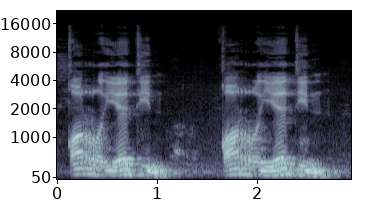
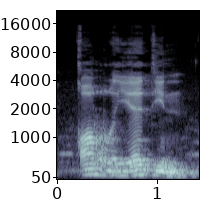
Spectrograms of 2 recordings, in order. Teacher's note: Dia jadi tebal ni kerana kita lengkungkan sahaja tengah lidah tu. Jangan kita buat sampai ada sifat isti'la.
